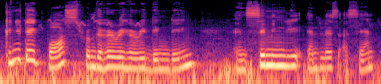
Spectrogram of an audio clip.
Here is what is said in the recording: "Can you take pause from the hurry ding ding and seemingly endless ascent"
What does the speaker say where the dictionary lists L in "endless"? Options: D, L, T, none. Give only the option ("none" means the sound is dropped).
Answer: L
